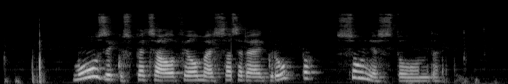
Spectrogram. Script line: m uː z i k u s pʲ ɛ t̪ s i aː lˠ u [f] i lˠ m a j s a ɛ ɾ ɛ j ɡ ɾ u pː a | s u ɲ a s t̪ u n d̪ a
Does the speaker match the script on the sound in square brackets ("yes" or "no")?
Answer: yes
